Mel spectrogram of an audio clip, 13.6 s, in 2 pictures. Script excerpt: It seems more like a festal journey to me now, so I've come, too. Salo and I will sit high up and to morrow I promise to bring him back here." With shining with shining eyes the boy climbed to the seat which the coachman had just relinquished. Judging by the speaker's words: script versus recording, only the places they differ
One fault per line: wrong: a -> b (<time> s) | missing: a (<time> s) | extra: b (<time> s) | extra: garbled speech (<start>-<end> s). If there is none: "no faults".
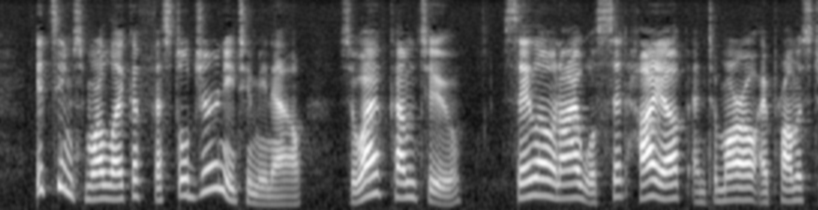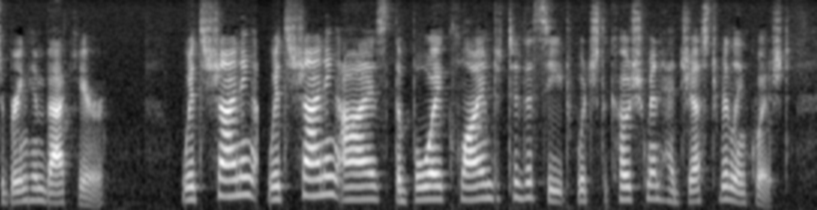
no faults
